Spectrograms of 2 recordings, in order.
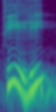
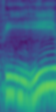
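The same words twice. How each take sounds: First: The final vowel is held short. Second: The final vowel is drawn out long. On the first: "maka haknya dibaca dengan pendek" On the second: "hi-nya dibaca panjang"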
